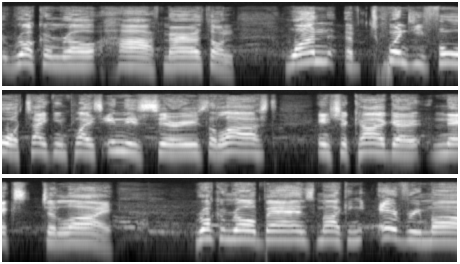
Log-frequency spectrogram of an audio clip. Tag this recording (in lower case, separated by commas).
speech, outside, urban or man-made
